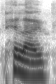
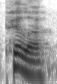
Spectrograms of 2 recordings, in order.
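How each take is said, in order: First: The word ends with an 'oh' sound. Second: The word ends with an 'ar' sound. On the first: This is the usual way to say it. "instead of pillow" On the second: This is how one particular author says it. "she says pillar instead of pillow"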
